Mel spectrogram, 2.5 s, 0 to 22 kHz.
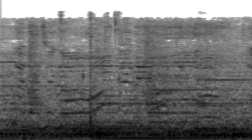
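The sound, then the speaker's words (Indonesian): Steady low rumble of a car engine and road noise, continuous, in a traffic jam at 7:39 in the evening on the way home from the office after rain, with faint tonal hums drifting over the drone. “Lagi OTW pulang kantor. Lagi macet, habis hujan juga.”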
